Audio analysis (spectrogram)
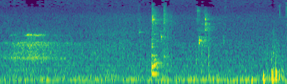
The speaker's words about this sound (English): Sorry, taking a drink.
